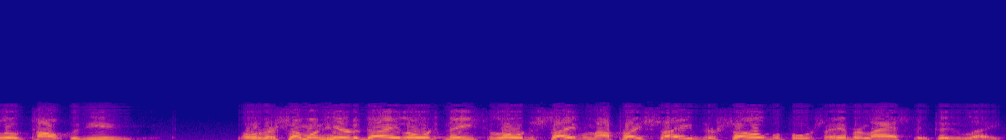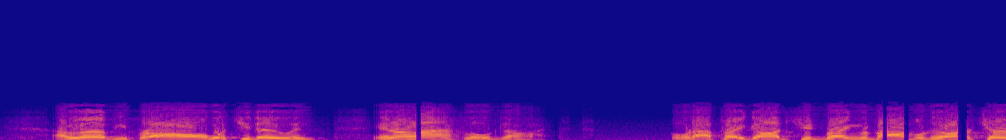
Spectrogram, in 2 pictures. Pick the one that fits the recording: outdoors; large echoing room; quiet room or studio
large echoing room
